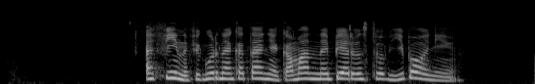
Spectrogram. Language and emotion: Russian, positive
